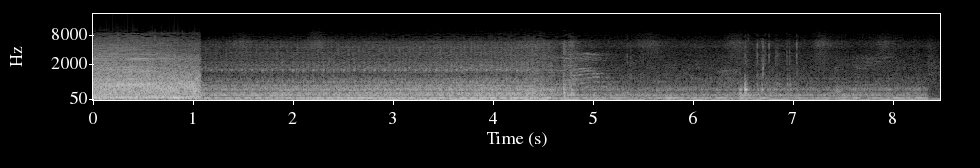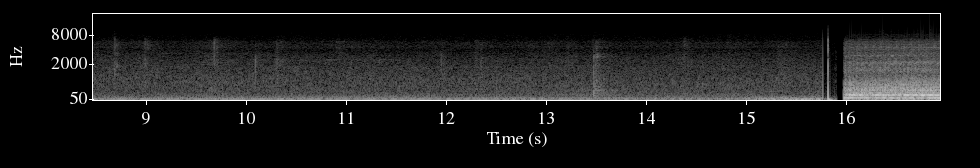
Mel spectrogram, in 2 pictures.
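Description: A motorcycle engine idles and echoes under a low roof.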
